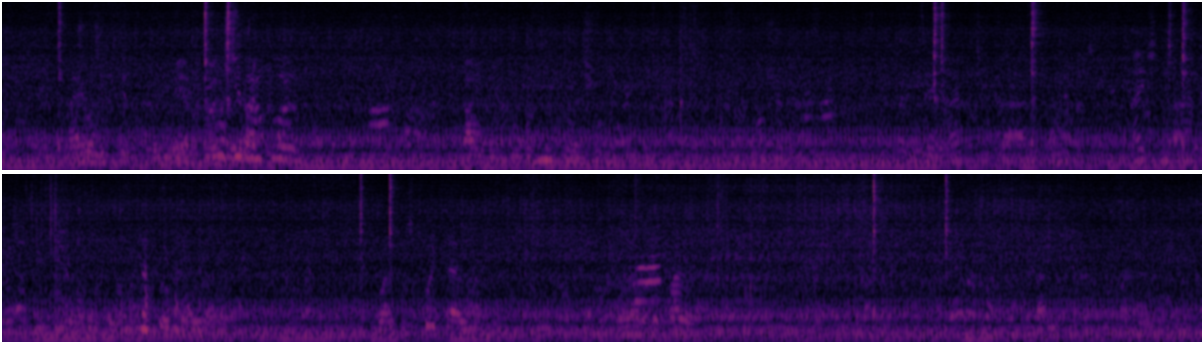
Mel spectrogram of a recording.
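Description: Outdoors, a crowd of spectators chatters nearby.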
